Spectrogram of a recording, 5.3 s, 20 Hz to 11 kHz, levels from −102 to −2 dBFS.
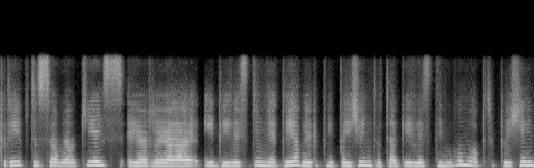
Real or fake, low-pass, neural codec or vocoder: fake; 7.2 kHz; codec, 16 kHz, 0.5 kbps, FreqCodec, smaller model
